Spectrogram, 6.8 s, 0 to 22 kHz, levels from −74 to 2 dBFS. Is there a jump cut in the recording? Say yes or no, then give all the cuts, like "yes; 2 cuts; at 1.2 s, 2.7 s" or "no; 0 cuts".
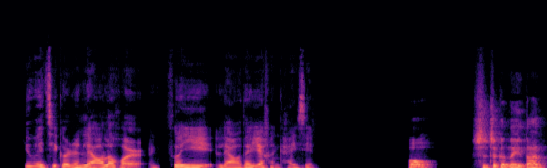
yes; 1 cut; at 2.0 s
